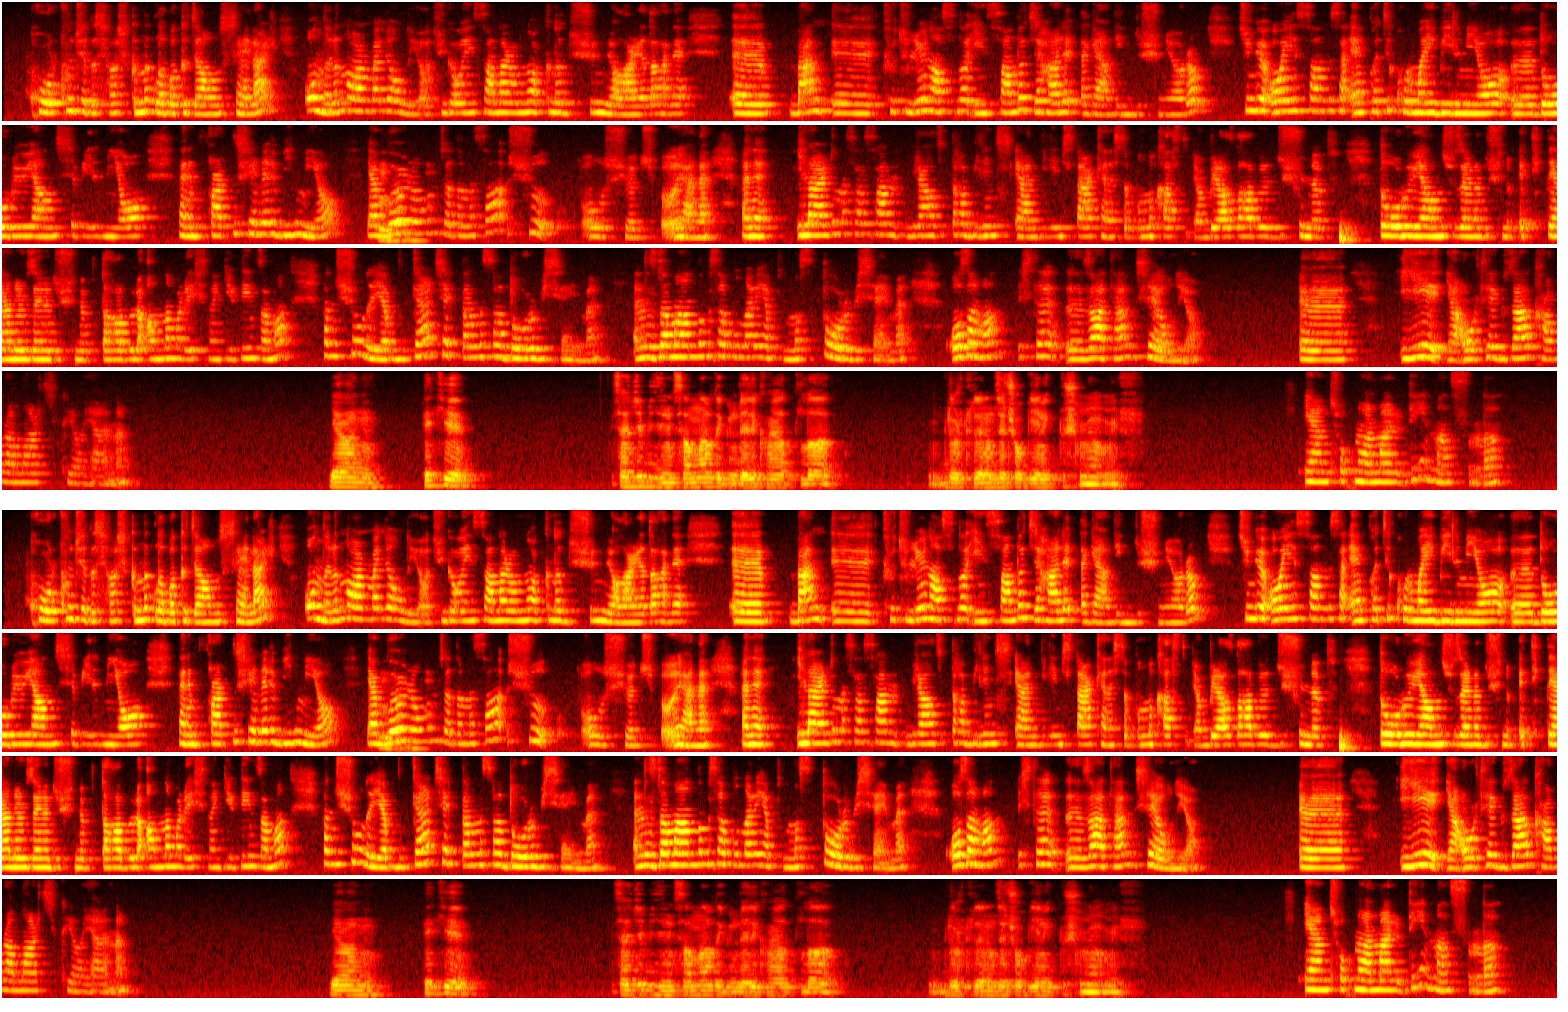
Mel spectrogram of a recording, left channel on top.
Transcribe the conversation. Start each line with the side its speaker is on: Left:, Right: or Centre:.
Right: korkunç ya da şaşkınlıkla bakacağımız şeyler onların normali oluyor. Çünkü o insanlar onun hakkında düşünmüyorlar ya da hani e, ben e, kötülüğün aslında insanda cehaletle geldiğini düşünüyorum. Çünkü o insan mesela empati kurmayı bilmiyor, e, doğruyu yanlışı bilmiyor, hani farklı şeyleri bilmiyor. Yani
Left: Hı hı.
Right: böyle olunca da mesela şu oluşuyor yani hani ileride mesela sen birazcık daha bilinç yani bilinç derken işte bunu kastediyorum biraz daha böyle düşünüp doğruyu yanlış üzerine düşünüp etik değerler üzerine düşünüp daha böyle anlam arayışına girdiğin zaman hani şu oluyor ya bu gerçekten mesela doğru bir şey mi? Yani zamanında mesela bunların yapılması doğru bir şey mi? O zaman işte e, zaten şey oluyor. E, iyi yani ortaya güzel kavramlar çıkıyor yani.
Left: Yani peki sence biz insanlar da gündelik hayatla dürtülerimize çok yenik düşmüyor muyuz?
Right: Yani çok normal değil mi aslında?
